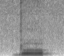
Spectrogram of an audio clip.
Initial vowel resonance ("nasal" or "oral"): oral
